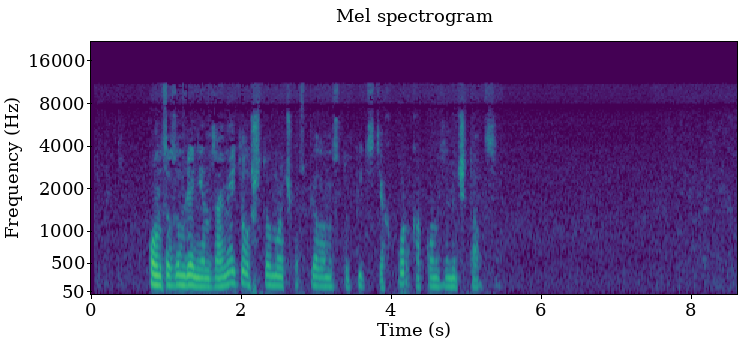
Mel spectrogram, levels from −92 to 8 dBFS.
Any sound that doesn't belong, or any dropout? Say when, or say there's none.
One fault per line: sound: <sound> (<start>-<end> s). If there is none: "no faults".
no faults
